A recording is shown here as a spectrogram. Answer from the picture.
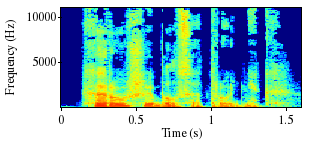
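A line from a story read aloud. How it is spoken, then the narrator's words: Sighing. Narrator (Russian): вздохнул Эрдви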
